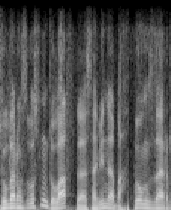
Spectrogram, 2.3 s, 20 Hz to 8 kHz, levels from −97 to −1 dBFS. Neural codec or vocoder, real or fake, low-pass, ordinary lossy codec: codec, 16 kHz, 2 kbps, X-Codec, HuBERT features, trained on LibriSpeech; fake; 7.2 kHz; Opus, 16 kbps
